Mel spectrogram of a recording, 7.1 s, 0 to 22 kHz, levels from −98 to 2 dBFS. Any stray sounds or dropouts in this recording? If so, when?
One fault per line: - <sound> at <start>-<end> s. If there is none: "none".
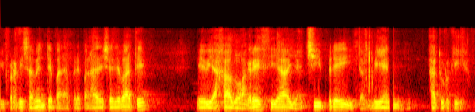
- dropout at 5.8-5.9 s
